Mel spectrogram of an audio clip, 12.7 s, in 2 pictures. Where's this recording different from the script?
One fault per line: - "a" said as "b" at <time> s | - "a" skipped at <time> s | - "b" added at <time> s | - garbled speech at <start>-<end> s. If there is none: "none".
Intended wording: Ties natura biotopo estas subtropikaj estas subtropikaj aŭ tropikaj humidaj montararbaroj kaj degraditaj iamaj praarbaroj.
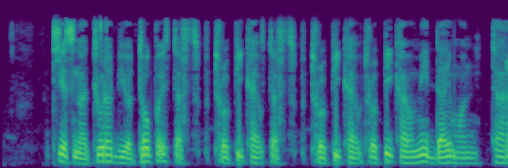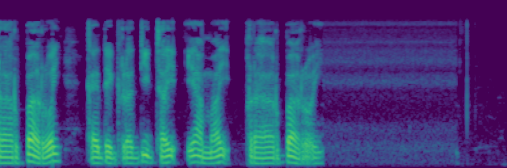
none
